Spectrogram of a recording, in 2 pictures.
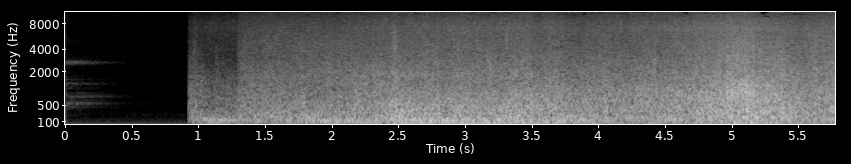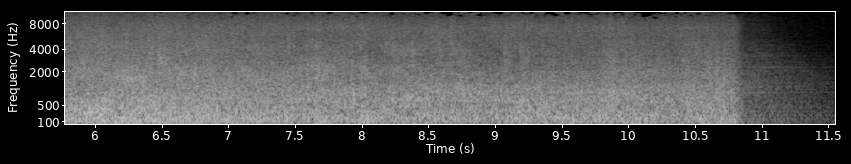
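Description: Water rushes with a steady, noisy hiss.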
